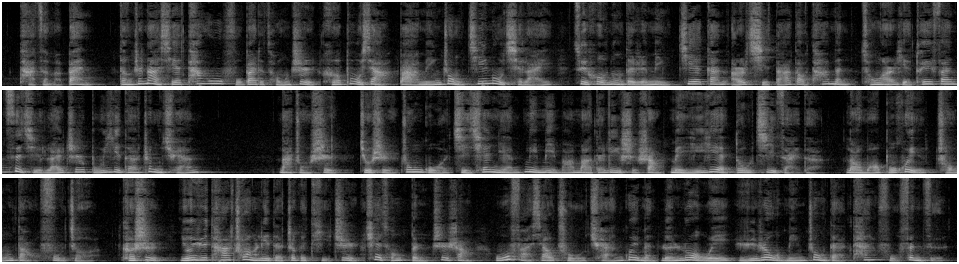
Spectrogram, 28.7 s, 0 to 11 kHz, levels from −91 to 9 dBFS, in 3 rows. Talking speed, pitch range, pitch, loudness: 255 characters per minute, 195-275 Hz, 235 Hz, -25 LUFS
